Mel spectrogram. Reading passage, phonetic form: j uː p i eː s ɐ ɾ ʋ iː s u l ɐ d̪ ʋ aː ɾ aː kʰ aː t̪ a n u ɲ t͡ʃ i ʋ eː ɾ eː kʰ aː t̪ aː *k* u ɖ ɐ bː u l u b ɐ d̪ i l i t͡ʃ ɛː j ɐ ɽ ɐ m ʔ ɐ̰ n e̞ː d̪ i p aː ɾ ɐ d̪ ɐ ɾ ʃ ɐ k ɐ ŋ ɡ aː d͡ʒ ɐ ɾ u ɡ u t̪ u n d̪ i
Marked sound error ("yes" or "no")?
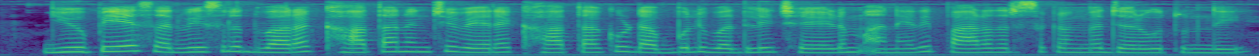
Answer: no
